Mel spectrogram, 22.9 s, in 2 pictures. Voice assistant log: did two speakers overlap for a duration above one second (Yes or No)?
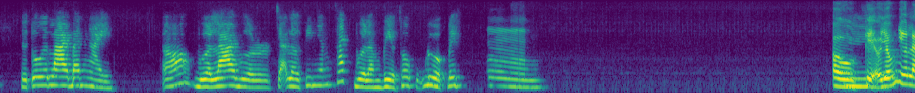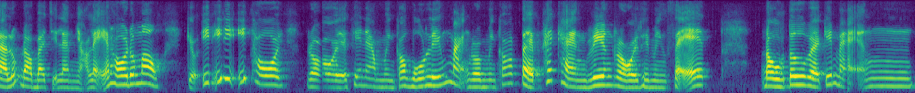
No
